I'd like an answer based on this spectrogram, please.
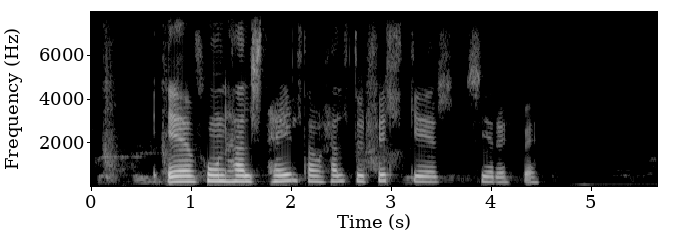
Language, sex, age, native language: Icelandic, female, 18-19, Icelandic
